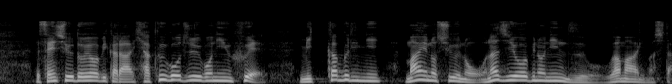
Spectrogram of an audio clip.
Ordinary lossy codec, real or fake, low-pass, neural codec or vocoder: none; real; none; none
